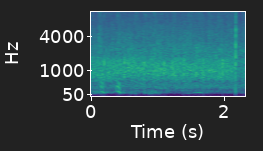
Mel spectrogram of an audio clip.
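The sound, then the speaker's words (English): Audience applause welcoming a guest at a multi-campus gathering: a dense, steady wash of clapping that holds throughout, with a voice heard briefly alongside it. “Would you please, at all of our campuses, put your hands together and welcome Beckett Cook.”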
